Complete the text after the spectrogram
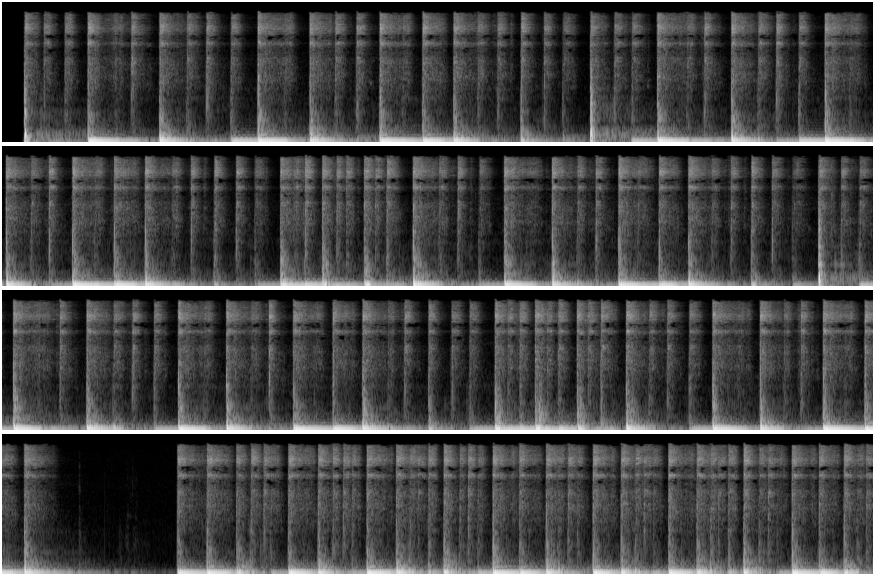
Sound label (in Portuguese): ritmos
